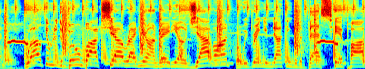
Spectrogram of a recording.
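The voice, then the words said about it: Smooth radio announcer voice. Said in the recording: “You really have that damn radio voice.”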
